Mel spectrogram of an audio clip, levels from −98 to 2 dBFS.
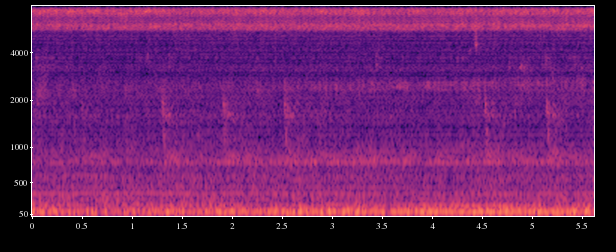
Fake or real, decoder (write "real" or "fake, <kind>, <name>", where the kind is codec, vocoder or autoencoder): fake, vocoder, HiFi-GAN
